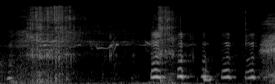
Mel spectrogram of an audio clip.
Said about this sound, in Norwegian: Hva er bedre enn å høre på podkast og bare høre knasj?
